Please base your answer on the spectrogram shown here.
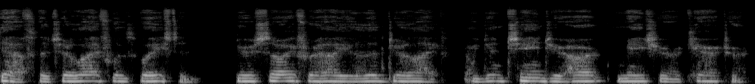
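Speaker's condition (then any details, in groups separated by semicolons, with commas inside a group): Parkinson's; age 73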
